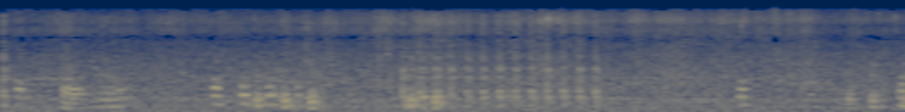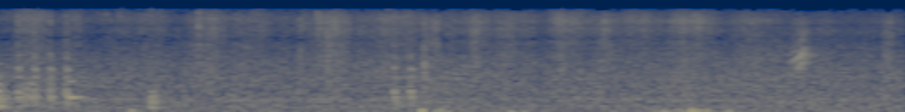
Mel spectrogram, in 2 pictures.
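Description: Chickens clucking softly in short, scattered calls over a faint steady hiss, with one brief high rising chirp near the end.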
